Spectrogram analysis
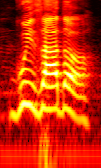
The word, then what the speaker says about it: guisado: por que que guisada é escrito com s mas eu pronuncio com som de z porque está entre duas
